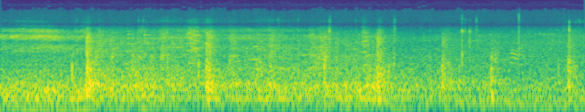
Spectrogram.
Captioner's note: footsteps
